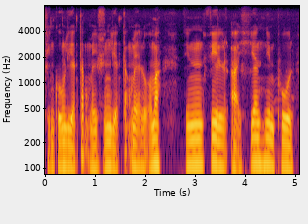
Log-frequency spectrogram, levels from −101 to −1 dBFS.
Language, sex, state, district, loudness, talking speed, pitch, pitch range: Mizo, male, Mizoram, Aizawl, -19 LUFS, 210 wpm, 100 Hz, 95-110 Hz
